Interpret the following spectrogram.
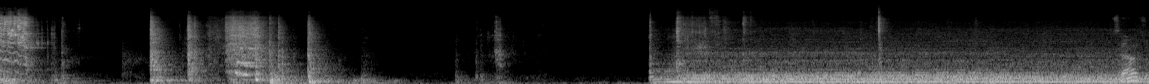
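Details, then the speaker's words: Whirlpool electric dryer repaired for no-heat complaint, reassembled after teardown and clean-out; drum settles into a smooth, steady hum with no squeaks or thumps, running normally. "good. No squeaks."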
